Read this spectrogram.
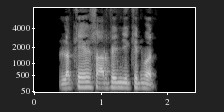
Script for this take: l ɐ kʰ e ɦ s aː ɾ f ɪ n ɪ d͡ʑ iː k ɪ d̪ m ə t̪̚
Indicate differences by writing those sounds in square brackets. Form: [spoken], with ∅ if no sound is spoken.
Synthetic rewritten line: l ɐ kʰ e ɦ s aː ɾ f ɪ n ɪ d͡ʑ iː [x] ɪ d̪ m ə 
